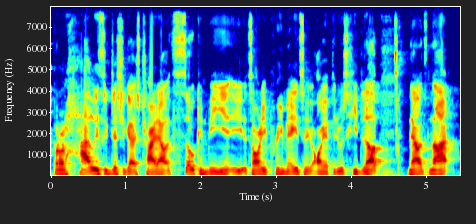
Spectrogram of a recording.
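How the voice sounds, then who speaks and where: A man's voice: medium pitch, fast, a bit bright. A young man talking casually to his vlog audience, upbeat and smiley, rambling with frequent restarts as he gives his opinions. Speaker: fitness and cooking vlogger.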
